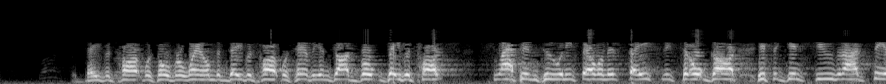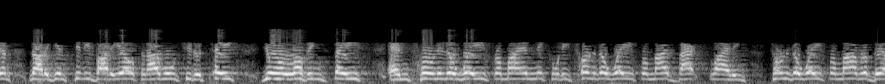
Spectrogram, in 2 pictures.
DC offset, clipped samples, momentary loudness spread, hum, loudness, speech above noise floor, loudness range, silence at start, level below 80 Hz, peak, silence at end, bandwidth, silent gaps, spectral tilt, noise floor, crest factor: 0.4%; 0.3%; 8 LU; none; -12 LUFS; 42 dB; 3 LU; 0.85 s; -46 dBFS; 0 dBFS; 0 s; 5.2 kHz; none; -10 dB/octave; -53 dBFS; 12 dB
